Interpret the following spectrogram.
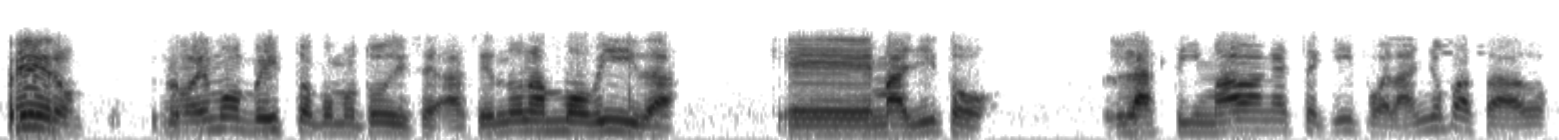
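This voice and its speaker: A man hosting a casual sports podcast, talking in an animated way and calling his co-host by name. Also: a little high, moderate pace, no room sound. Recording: tinny phone-like audio.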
